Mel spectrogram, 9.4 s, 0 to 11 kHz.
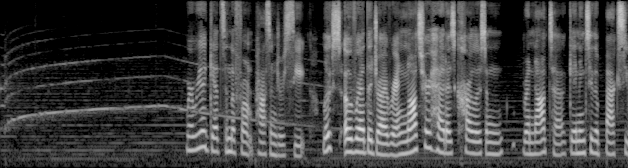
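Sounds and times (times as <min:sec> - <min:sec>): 
distant police siren wailing: 0:00.0 - 0:06.2
speech: 0:02.8 - 0:09.4.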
